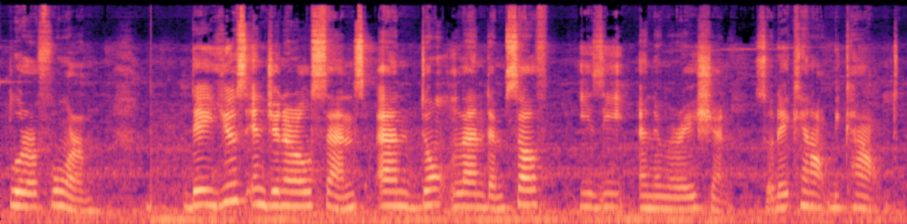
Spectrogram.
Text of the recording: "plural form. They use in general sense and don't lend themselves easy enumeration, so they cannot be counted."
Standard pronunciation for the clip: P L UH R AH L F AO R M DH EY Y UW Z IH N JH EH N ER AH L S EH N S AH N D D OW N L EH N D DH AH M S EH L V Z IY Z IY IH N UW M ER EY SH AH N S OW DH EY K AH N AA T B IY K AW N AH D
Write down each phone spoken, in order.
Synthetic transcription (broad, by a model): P L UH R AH F AO R M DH EY Y UW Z IH N JH EH N ER AH L S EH N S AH N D D OW N L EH N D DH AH M S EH L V IY Z IY IH N UW M ER EY SH AH N S OW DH EY K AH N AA T B IY K AW N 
